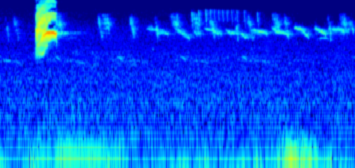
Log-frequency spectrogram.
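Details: Slaty-headed parakeet perched on a tall sunflower in soft morning light, feeding on its seeds: one loud, harsh, shrill call bursts out near the start, followed by faint high twittering and chirps in the background.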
